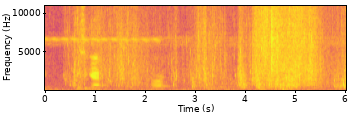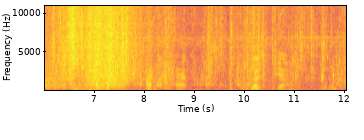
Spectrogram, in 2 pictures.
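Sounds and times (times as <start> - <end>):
legs wading through water: 0.4 - 12.0.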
